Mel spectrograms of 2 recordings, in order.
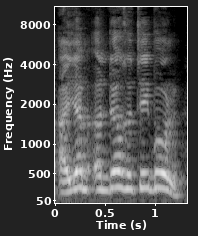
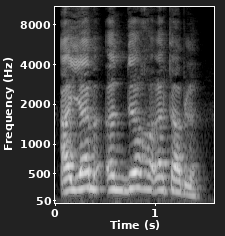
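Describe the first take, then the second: First: "table" said as English "tay-bol", higher pitch; raised French-accented English, "table" as "tay-bol"; daughter's corrected English. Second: "la table" said the French way, higher pitch; raised French-accented English ending in French "la table"; daughter's franglais sentence. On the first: Daughter proudly repeats the corrected sentence, "table" pronounced in English. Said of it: "c'est the table". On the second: Daughter practises under the table, "la table" left in French. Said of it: "table, je sais dire". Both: Retold or imitated.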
